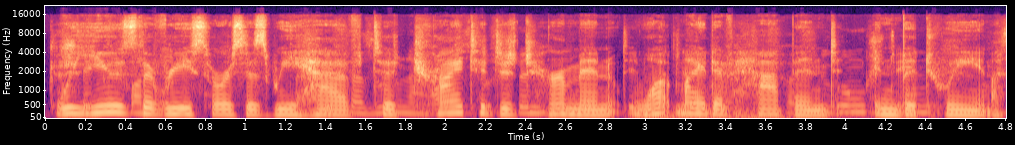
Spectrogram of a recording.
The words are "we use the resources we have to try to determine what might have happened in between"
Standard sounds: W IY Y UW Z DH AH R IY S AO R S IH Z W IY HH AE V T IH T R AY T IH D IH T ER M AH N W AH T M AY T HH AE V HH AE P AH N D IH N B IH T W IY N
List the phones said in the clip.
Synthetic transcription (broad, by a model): W IY Y UW Z DH AH R IY S AO R S IH Z W IY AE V T IH T R AY T IH D IH T ER M AH N W AH T M AY T HH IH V HH AE P AH N D IH N B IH T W IY N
